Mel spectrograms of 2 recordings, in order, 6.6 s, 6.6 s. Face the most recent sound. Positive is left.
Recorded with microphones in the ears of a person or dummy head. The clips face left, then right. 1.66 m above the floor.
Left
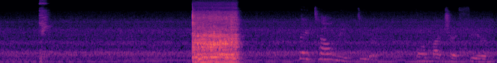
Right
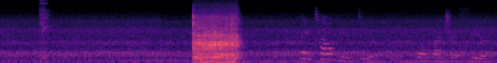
turn(degrees=45)  # may be behind; listen again after turning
